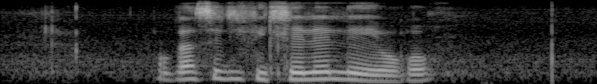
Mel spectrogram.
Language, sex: Northern Sotho, female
